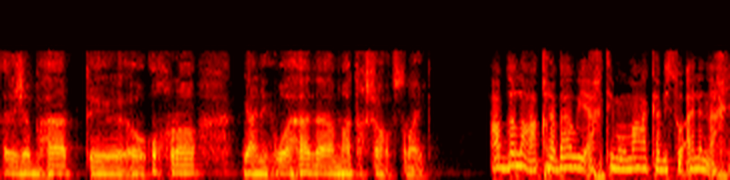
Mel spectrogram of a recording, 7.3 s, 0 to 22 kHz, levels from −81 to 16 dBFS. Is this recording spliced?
no; 0 cuts

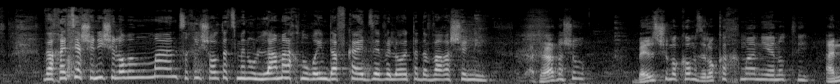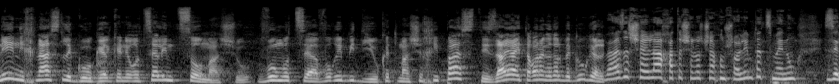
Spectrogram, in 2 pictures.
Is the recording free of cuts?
no; 2 cuts; at 10.9 s, 14.4 s

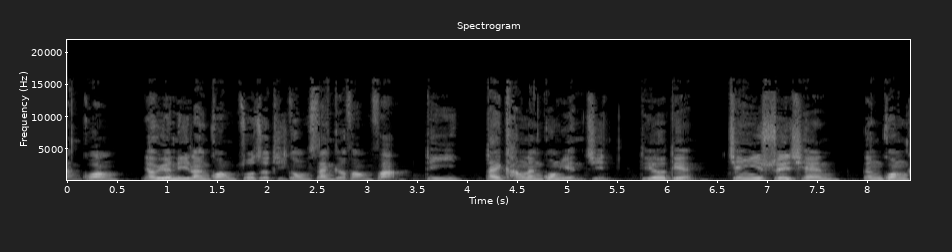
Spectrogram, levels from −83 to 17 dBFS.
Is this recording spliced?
yes; 1 cut; at 5.5 s

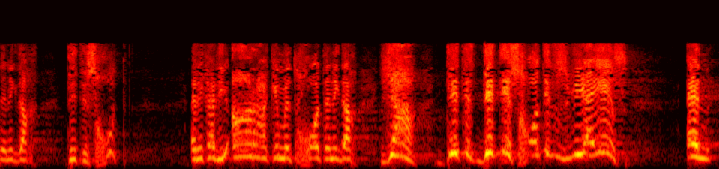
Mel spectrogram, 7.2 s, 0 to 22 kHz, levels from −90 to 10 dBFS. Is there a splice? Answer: no; 0 cuts

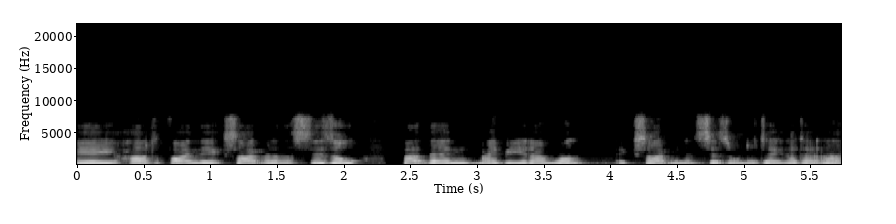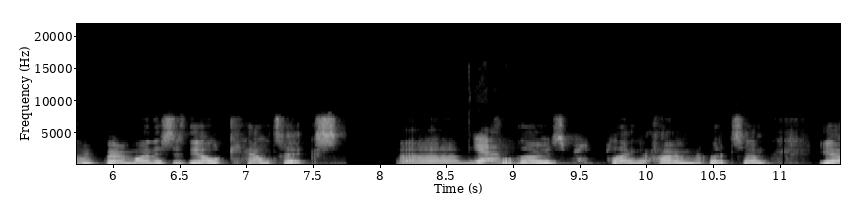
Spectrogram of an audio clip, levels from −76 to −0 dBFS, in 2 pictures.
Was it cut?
yes; 2 cuts; at 5.9 s, 10.4 s

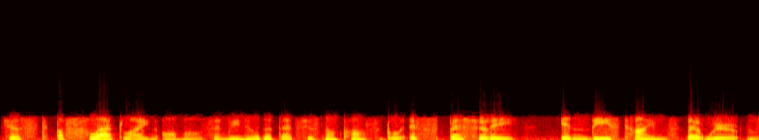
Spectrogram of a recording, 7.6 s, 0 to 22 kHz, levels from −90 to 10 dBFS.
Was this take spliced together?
no; 0 cuts

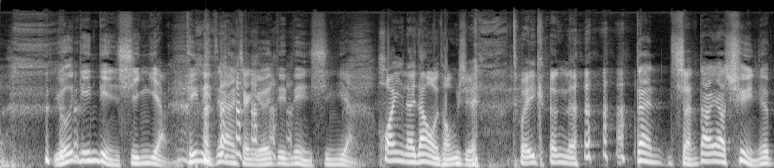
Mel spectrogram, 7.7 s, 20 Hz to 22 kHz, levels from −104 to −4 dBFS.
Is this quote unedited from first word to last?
yes; 0 cuts

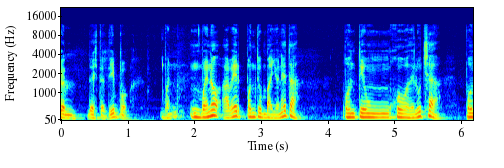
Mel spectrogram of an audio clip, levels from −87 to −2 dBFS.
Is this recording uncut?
yes; 0 cuts

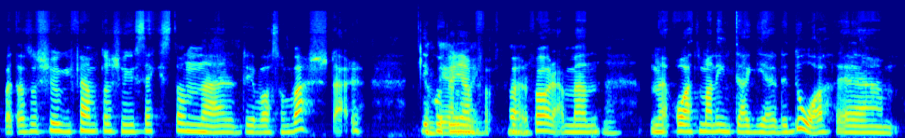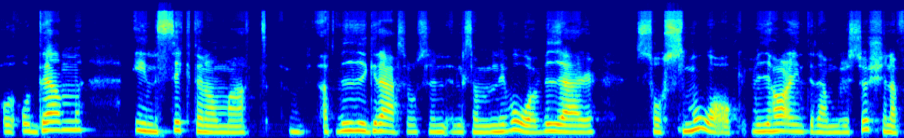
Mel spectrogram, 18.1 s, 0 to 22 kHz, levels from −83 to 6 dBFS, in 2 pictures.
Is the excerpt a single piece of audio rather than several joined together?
no; 1 cut; at 4.0 s

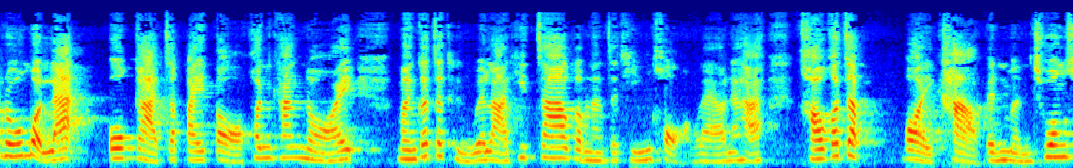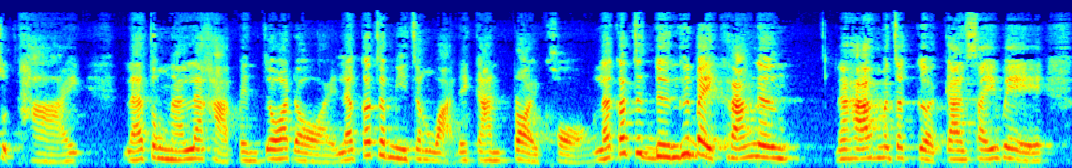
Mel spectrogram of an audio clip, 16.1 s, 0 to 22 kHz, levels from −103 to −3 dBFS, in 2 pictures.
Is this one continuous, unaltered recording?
no; 1 cut; at 10.2 s

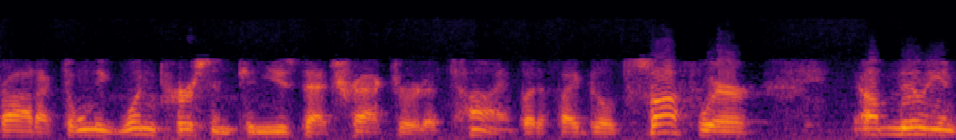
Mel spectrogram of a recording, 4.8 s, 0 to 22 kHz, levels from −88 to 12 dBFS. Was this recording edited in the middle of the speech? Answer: no; 0 cuts

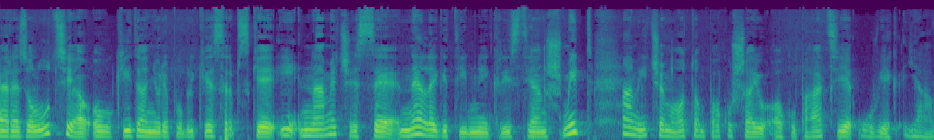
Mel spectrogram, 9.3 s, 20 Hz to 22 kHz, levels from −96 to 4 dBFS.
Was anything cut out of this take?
yes; 1 cut; at 6.2 s

